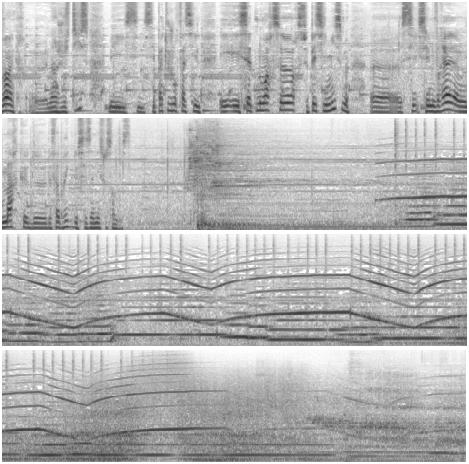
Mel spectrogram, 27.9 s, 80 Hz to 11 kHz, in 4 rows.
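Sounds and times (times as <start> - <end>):
speech: 0.0 - 9.1, 13.1 - 13.8
police sirens wailing in a film car chase: 0.0 - 9.8, 10.7 - 27.8
car engine noise in a film car chase: 8.9 - 27.8.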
